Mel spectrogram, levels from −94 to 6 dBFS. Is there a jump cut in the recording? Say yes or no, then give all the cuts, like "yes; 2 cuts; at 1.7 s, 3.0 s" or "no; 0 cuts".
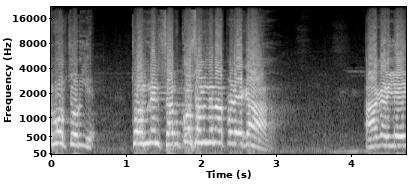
no; 0 cuts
